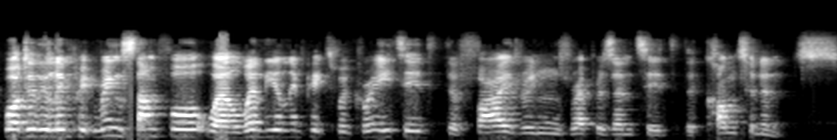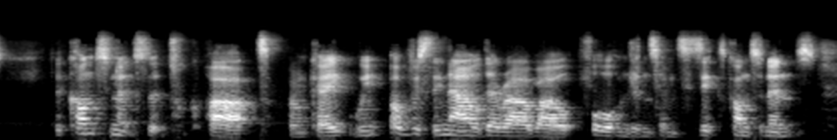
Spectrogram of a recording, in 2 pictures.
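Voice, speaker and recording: A man in his forties with a clear Manchester accent hosts a live maths quiz for children. His voice is bright and forceful, and he talks in easy, joking banter, often teasing himself. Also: mid-range voice, steady tone, normal speed, poor audio. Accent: Mancunian. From Manchester, England. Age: 40s. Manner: joking, self-mocking banter. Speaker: teacher hosting a live quiz. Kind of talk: casual livestreamed lesson.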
